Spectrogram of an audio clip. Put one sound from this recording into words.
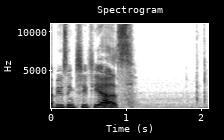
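A young woman exclaims loudly in a sing-song voice, close to a microphone.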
